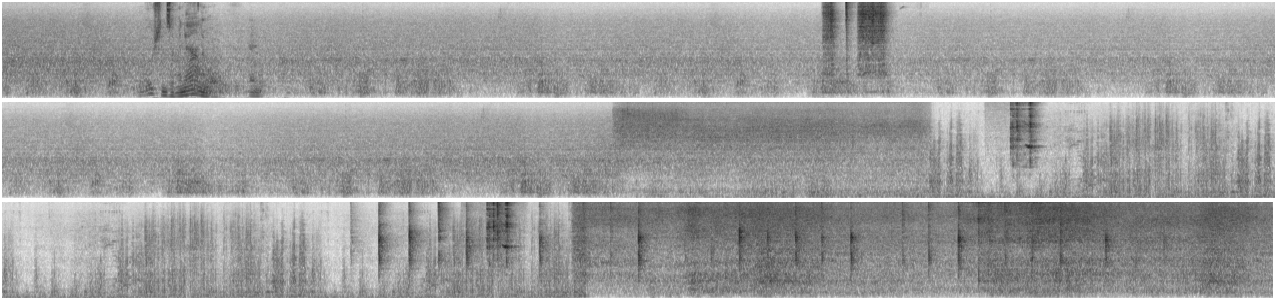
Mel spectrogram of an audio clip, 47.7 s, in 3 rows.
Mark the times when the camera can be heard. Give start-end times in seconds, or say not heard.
10.2-11.1, 28.2-28.9, 37.5-38.4.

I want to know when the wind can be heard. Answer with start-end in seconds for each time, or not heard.
0.0-47.6.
